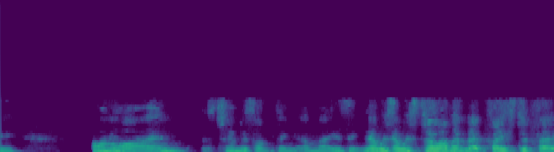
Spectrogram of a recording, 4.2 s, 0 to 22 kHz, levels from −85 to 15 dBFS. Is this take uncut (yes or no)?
no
